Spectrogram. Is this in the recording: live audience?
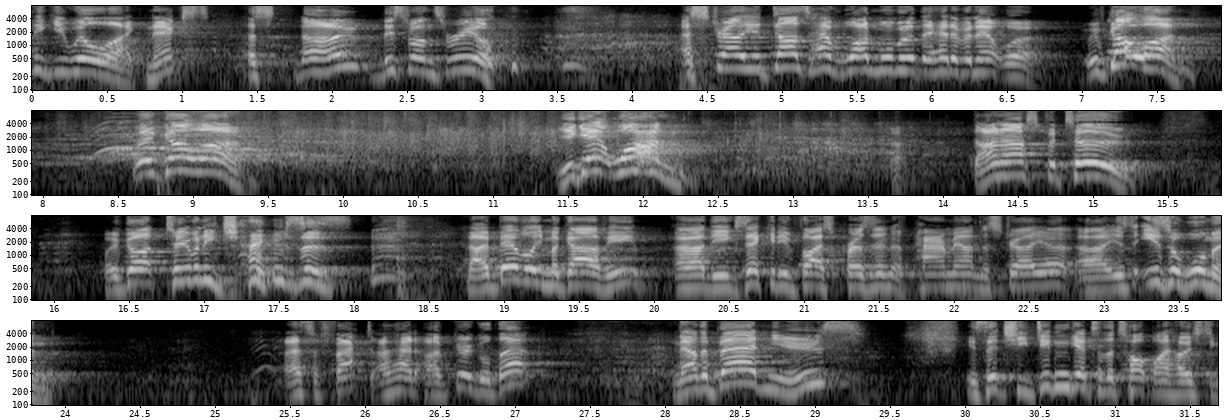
yes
